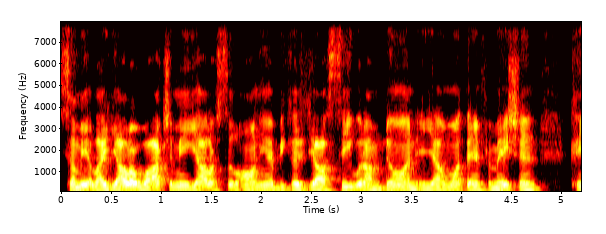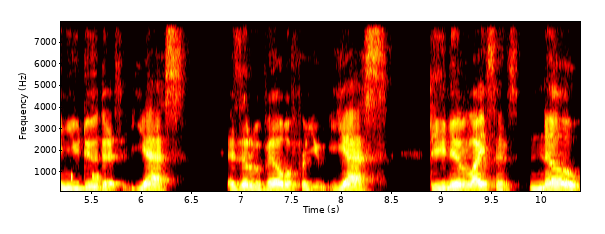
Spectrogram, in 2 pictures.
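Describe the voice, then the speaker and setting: A man talks at a fairly quick pace in a medium pitch with an animated tone. The background is quiet. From US, arrived from West Africa at six. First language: West African language. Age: 40s. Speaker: stretch therapist and business owner. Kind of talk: webinar presentation.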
